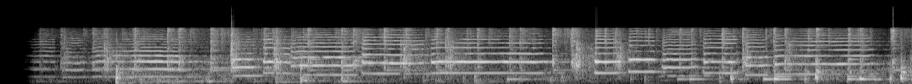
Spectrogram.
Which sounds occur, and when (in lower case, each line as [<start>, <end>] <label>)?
[0.19, 9.12] music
